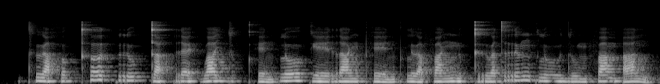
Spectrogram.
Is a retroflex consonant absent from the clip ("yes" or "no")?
yes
